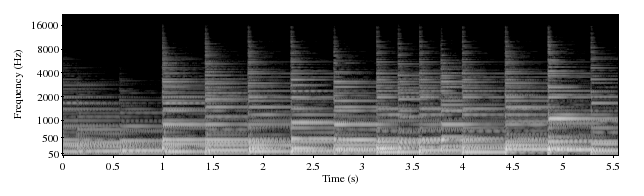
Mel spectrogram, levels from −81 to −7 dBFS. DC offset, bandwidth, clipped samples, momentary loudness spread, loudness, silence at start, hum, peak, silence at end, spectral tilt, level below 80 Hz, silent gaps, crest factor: under 0.1%; 16 kHz; under 0.1%; 5 LU; -26 LUFS; 0 s; none; -10 dBFS; 0 s; -6.5 dB/octave; -40 dBFS; none; 16 dB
